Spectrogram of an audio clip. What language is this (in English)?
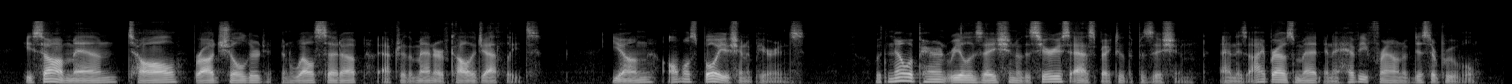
English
